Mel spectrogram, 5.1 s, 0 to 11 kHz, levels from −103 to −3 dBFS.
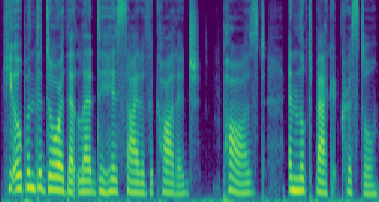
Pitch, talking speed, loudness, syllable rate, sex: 180 Hz, 190 wpm, -20 LUFS, 5.7 syllables/s, female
